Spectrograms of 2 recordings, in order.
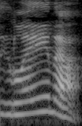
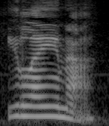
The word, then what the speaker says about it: Ilena: Oh, it's Ilena. I am so sorry. I'm so glad you told me how to say it. Ilena.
